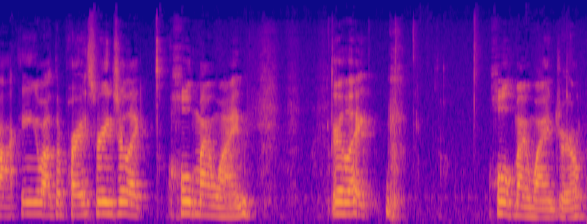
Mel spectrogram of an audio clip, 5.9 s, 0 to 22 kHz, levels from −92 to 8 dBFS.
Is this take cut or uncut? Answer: uncut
